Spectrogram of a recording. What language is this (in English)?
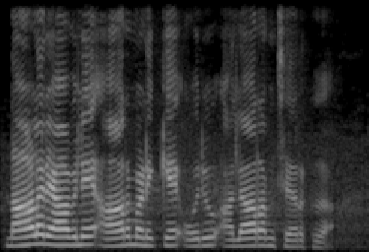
Malayalam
